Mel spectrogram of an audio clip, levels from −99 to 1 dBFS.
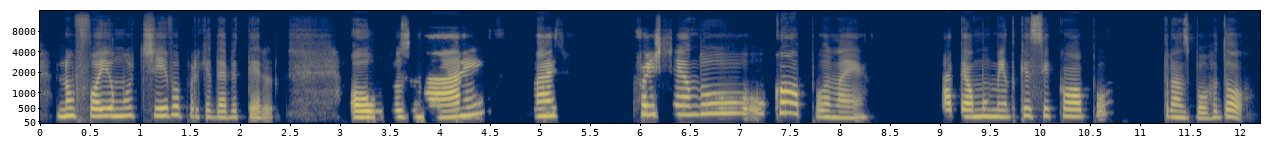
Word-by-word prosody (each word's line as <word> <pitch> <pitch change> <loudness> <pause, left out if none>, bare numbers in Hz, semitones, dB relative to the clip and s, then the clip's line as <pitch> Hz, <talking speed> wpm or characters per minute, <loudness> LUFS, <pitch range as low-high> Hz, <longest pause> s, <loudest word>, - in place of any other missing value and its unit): não 245 +1 +3
foi 240 +1 +3
o - - +2
motivo, 250 +2 -1
porque 225 -3 -9
deve 200 0 -4
ter 100 - -7 0.8
outros 200 +1 +3 0.3
mais, 225 +9 +5 0.5
mas 245 +1 +5 0.8
foi 295 -1 +3
enchendo 295 0 -2
o 330 0 -1
copo, 320 -11 +1
né. 190 +1 -4 0.7
Até 220 0 +2
o - - +1
momento 225 0 -1
que 255 - -5
esse 245 +1 -4
copo 230 +7 -1 0.5
transbordou. 195 -1 -2
230 Hz, 110 wpm, -21 LUFS, 205-255 Hz, 0.8 s, mais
